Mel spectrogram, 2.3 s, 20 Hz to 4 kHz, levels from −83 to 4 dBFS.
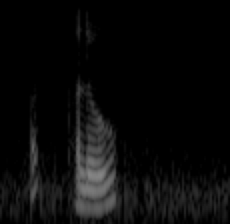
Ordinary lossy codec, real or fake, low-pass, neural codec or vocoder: Opus, 32 kbps; real; 3.6 kHz; none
